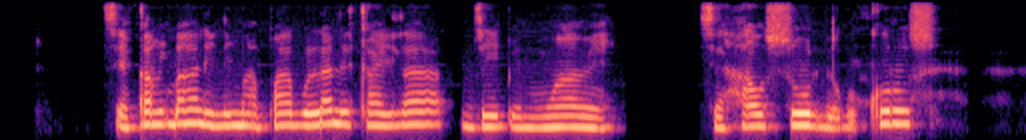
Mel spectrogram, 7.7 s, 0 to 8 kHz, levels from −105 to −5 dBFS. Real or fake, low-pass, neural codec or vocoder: fake; 7.2 kHz; codec, 16 kHz, 8 kbps, FunCodec, trained on LibriTTS, 25 frames a second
